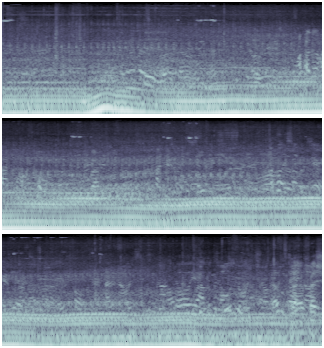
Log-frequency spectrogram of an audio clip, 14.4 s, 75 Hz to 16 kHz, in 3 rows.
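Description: Sports-car engine idling right beside the camera as a white McLaren 650S rolls slowly past, with a short rev about a second and a half in. The low steady engine sound eases off after about ten seconds.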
